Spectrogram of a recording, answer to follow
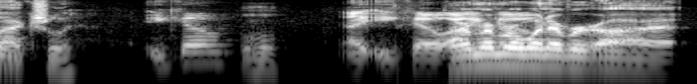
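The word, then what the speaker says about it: Ico: they do great work I mean e actually eco eco I remember whenever uh Eco came out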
